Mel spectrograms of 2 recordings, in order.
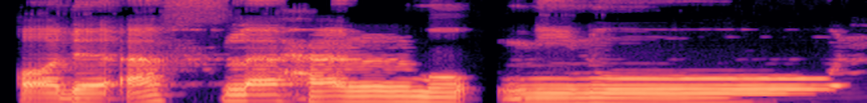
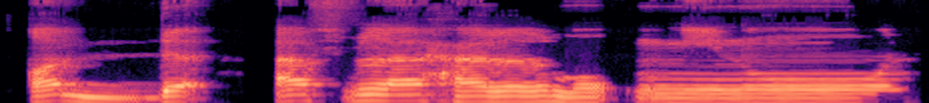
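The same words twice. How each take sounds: First: The bounce on the d sound flows on naturally. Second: The d sound is held long as if doubled. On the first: The speaker calls it right. "dibaca qalqalahnya itu secara natural" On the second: The speaker calls it wrong. "seakan-akan hurufnya ini bertasydid"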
